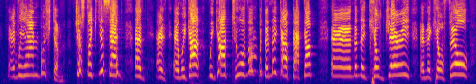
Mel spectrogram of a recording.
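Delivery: very shrill, very high, loud goblin voice. Game master voicing a goblin explaining an ambush, in a goblin voice. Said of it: "You hear a goblin voice explaining".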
